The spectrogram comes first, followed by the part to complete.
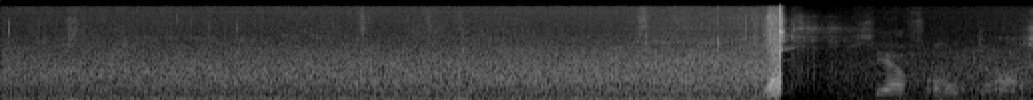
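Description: Golf driver striking a teed-up ball: one sharp, loud crack about five seconds in, over a steady low background hum.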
